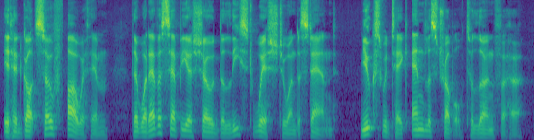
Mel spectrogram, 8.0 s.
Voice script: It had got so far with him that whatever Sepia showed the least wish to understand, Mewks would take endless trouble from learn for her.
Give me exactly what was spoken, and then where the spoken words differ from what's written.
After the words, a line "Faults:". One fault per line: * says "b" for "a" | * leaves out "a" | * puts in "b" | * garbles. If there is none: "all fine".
It had got so far with him that whatever Sepia showed the least wish to understand, Mewks would take endless trouble to learn for her.
Faults:
* says "to" for "from"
